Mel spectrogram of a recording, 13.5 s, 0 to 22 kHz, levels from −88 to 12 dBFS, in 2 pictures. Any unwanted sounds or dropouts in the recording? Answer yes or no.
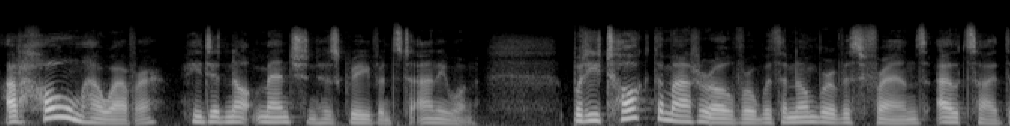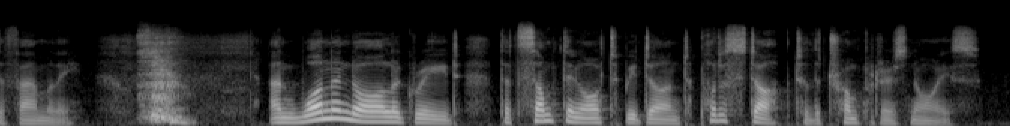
yes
